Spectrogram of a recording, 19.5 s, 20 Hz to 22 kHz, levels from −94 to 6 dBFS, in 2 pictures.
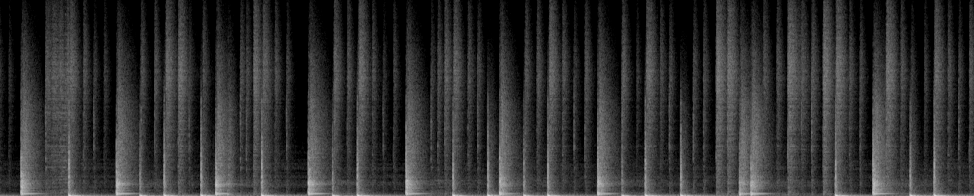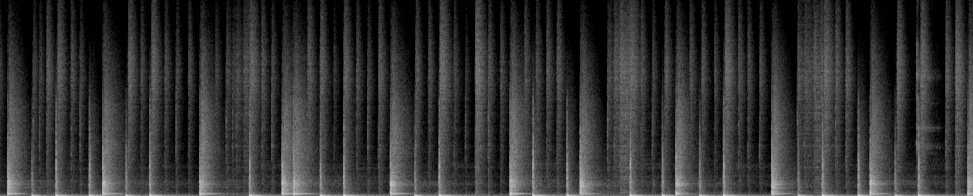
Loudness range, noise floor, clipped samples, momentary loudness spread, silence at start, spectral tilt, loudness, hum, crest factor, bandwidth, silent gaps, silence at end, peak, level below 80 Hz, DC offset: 2 LU; -45 dBFS; under 0.1%; 9 LU; 0.2 s; -5.5 dB/octave; -26 LUFS; none; 20 dB; over 20 kHz; none; 0 s; -4 dBFS; -28 dBFS; under 0.1%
